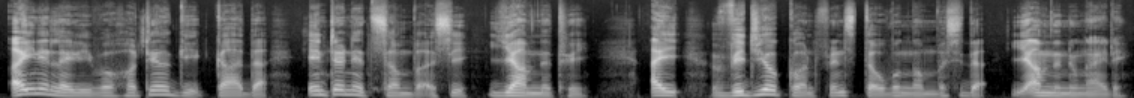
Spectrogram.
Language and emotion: Manipuri, happy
